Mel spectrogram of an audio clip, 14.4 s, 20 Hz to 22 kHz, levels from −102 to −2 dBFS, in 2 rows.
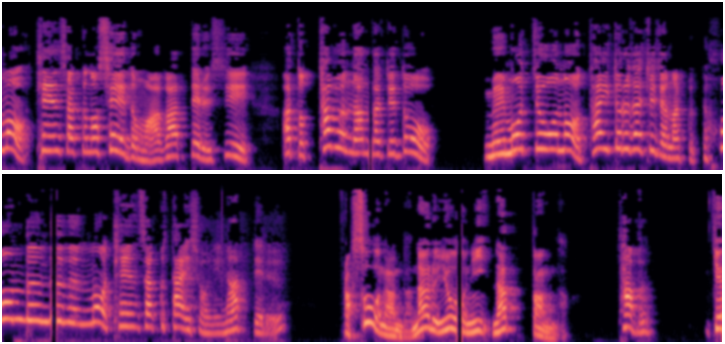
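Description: At 3.54 s there is a bit error spike. A flipped bit made two adjacent samples jump by a power of two and snap back. It is heard as one sharp tick across the whole spectrum, unrelated to the speech. A second tick comes at 9.42 s.

A gap at a join of encoded pieces opens at 3.68 s, lasting 34 ms. Others follow at 7.71 s and 11.76 s, each 53 ms, spaced 4 s apart. Separately encoded pieces were joined untrimmed, leaving encoder delay and end padding. The speech briefly drops out, then resumes where it stopped.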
